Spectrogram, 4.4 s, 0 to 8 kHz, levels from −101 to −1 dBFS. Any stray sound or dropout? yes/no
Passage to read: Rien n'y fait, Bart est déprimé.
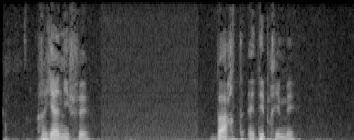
no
